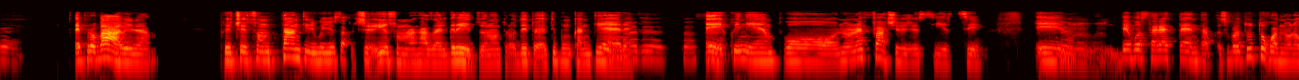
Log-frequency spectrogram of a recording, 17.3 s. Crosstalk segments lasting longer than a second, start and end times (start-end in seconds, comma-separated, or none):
none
